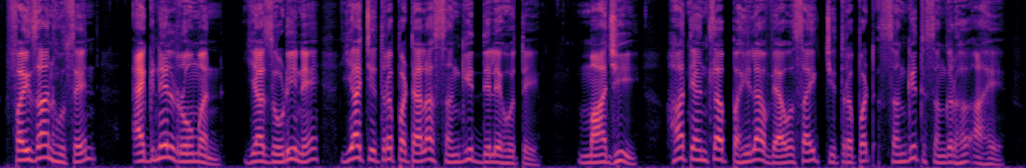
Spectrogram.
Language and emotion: Marathi, neutral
